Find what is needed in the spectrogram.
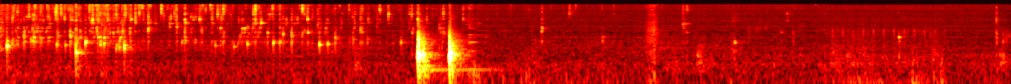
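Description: Coffee dripping faintly and irregularly through the stainless mesh filter of a Bodum pour-over into its glass carafe. Two sharp knocks sound about four seconds in, a half-second apart.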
